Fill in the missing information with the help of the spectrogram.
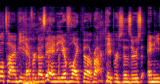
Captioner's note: laughing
